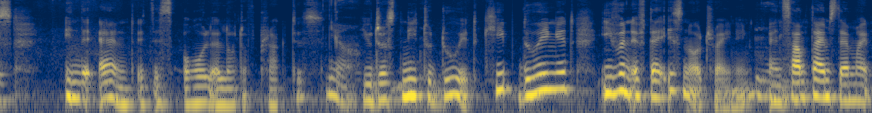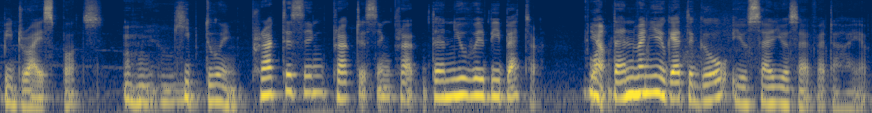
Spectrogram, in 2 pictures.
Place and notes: Radio Wezhira, Masvingo, Zimbabwe - Studio workshop conversation...
The recording pictures part of a workshop meeting with four of the young women members of the studio team. Sharon Mpepu, Thabeth Gandire, Chiedza Musedza, and Ivy Chitengedza are coming to the community radio and studio practice from varied professional backgrounds, but now they are forming an enthusiastic team of local journalists. Chiedza, who already came from media practice to the community radio, begins describing a situation they recently faced while gathering information in town… the others join in…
